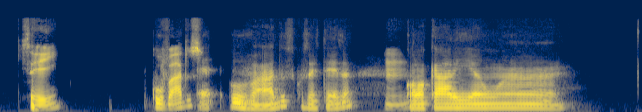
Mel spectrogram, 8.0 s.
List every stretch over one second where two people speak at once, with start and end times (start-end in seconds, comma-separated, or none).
none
